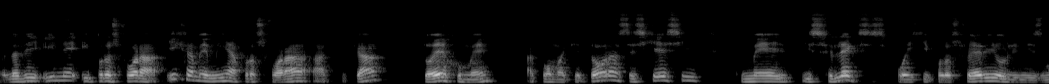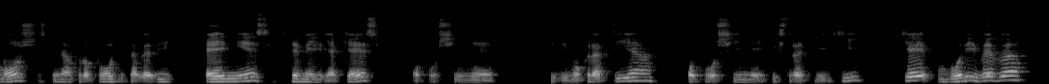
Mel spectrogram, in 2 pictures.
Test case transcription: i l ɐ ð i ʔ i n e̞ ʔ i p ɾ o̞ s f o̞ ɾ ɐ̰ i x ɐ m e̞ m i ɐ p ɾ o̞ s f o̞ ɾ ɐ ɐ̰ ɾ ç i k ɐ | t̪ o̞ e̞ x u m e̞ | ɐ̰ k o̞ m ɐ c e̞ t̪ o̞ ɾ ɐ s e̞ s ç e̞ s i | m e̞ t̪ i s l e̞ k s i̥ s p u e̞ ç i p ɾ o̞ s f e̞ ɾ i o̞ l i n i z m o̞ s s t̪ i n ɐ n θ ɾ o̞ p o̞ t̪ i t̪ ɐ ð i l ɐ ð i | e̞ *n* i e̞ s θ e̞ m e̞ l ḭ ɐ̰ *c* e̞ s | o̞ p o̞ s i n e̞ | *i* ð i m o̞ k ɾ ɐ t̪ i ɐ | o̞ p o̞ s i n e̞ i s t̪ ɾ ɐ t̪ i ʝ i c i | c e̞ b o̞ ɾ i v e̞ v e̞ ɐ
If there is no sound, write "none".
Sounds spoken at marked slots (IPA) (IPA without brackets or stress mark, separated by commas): n, c, i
